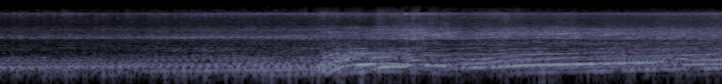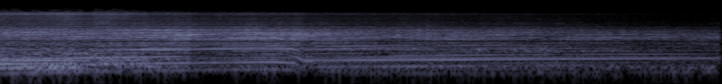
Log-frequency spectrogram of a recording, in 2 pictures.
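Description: Pickup truck launching hard off the drag-strip line about three seconds in. The engine revs up through the gears, each upshift a drop in pitch, then the sound fades as the truck runs away down the track.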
